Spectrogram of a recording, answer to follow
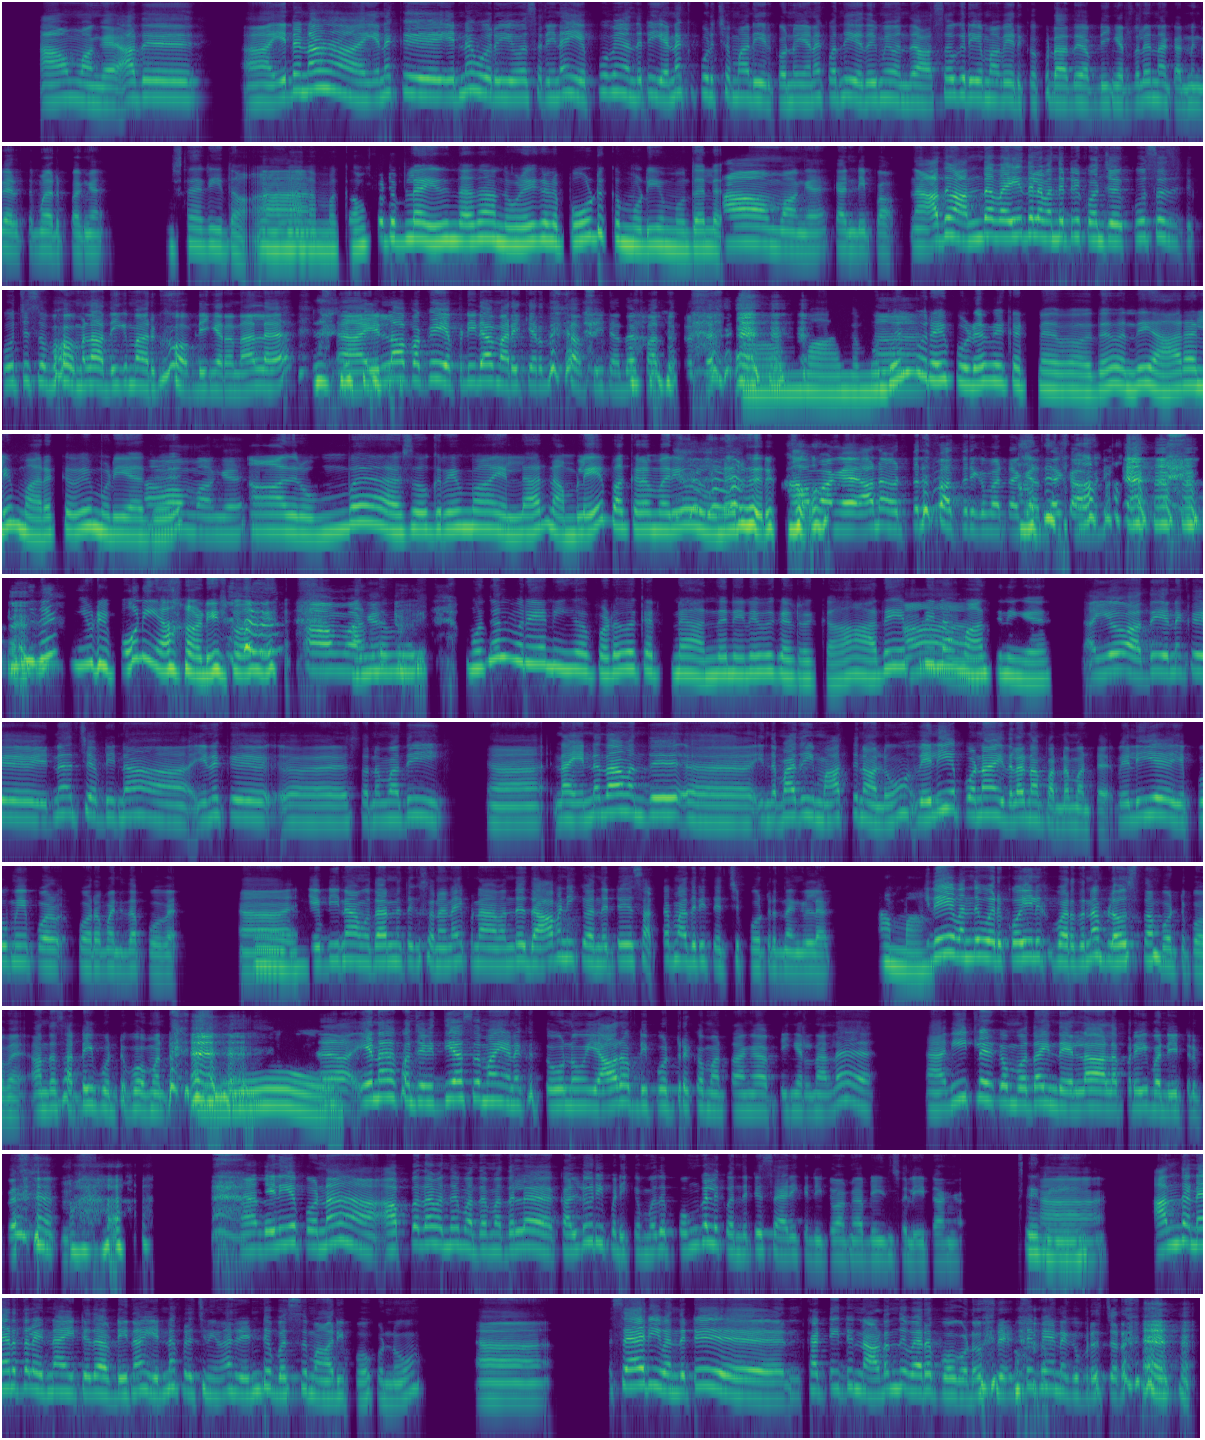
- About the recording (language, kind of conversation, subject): Tamil, podcast, பாரம்பரிய உடைகளை நவீனமாக மாற்றுவது பற்றி நீங்கள் என்ன நினைக்கிறீர்கள்?
- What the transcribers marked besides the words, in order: in English: "கம்ஃபர்டபுளா"; laughing while speaking: "அதிகமா இருக்கும் அப்பிடீங்கிறதனால"; laugh; laugh; chuckle; laugh; laughing while speaking: "எல்லாரும் நம்மளையே பார்க்கிற மாரியே ஒரு உணர்வு இருக்கும்"; laugh; laugh; laughing while speaking: "நீ இப்பிடி போனியா? அப்டின்னுவாங்க"; laugh; laugh; drawn out: "ஓ!"; laugh; laugh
